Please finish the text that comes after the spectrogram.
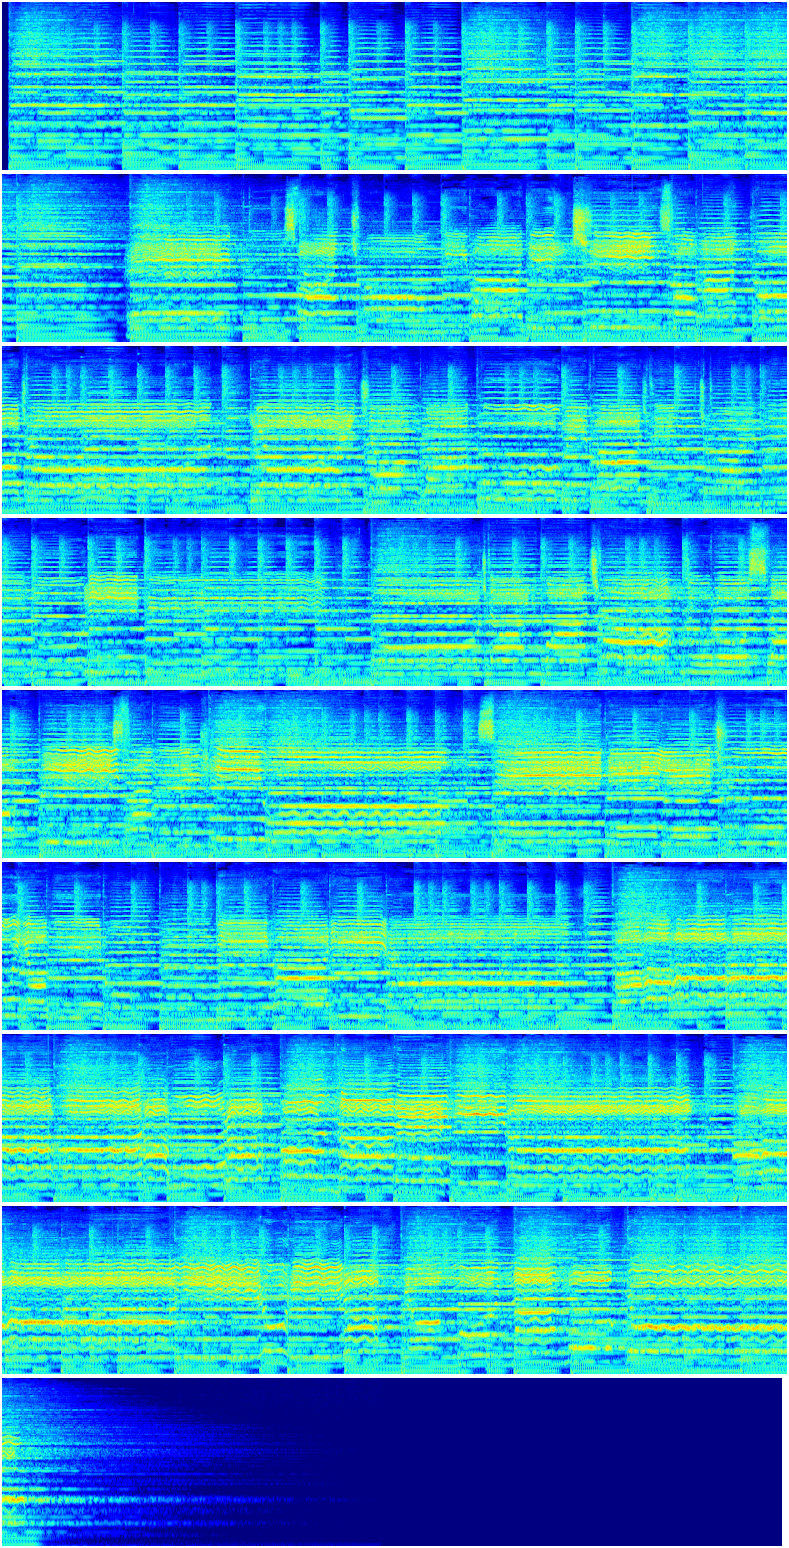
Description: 남목고등학교 교가 음원 :울산교육디지털박물관
남목고등학교의 교가 음원으로 금난새작곡,조용대작사이다....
